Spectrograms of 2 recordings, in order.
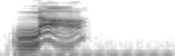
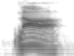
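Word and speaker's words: ㄴ: previous vowel and hear exactly what it sounds like nah nah nah nah nah nah it's not exactly like an N it's not n it's more like n n again for each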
